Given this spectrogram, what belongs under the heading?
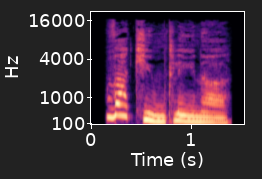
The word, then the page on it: vacuum cleaner: British English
